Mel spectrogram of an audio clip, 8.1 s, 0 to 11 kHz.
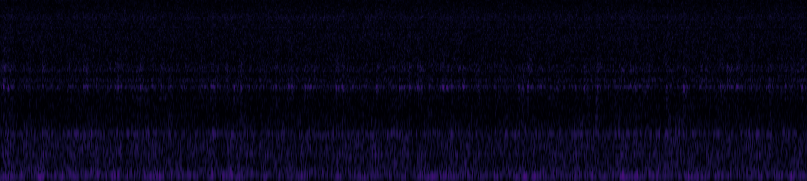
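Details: Navien NCB-240 boiler, serviced Jan 31 2020 and recorded Feb 3 2020: steady, deep droning hum holding constant without pulsing, combustion fan much louder than a healthy boiler blower should be.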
